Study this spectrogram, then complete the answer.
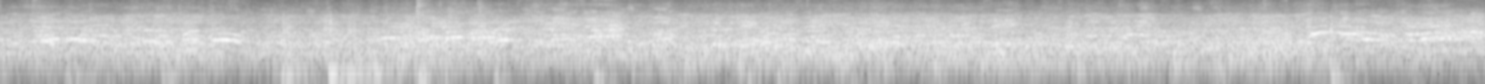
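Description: Bodies thud against a mat as two fighters grapple.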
